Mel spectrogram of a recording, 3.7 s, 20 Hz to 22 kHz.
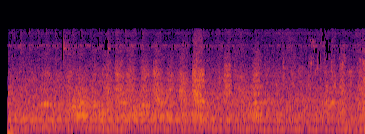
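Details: An 18-month-old female and a 24-month-old male Siberian husky meet; quick, breathy panting bursts are heard with faint whimpering.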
